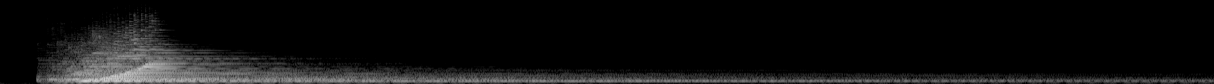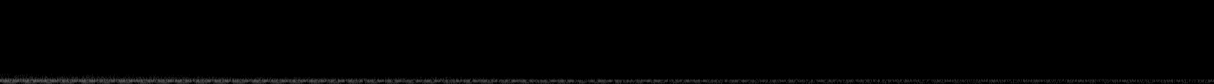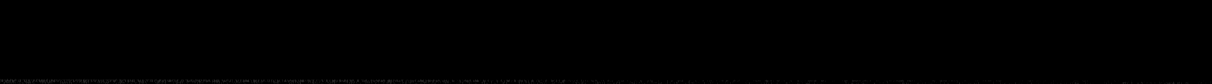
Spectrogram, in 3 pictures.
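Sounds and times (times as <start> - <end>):
harp: 0.4 - 6.4.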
